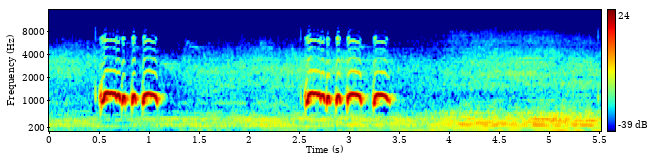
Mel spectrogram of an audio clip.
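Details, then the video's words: Zebra dove singing so other doves join in: two phrases of four quick rolling coo notes, roughly two seconds apart, over a steady low background rumble. "Yatim pintar ngajak perkutut lain ikutan bunyi"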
